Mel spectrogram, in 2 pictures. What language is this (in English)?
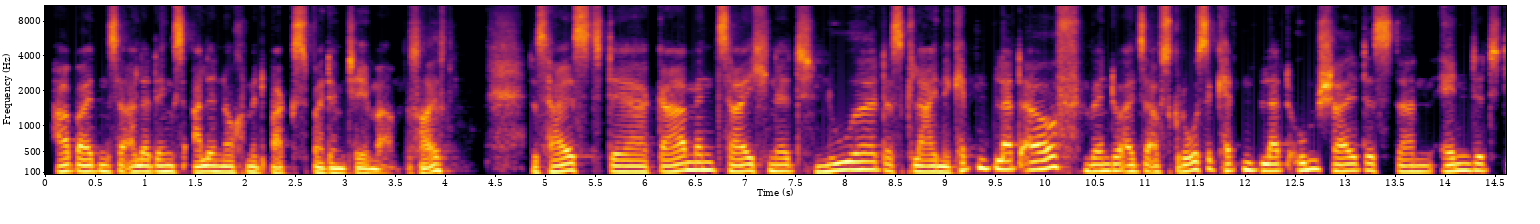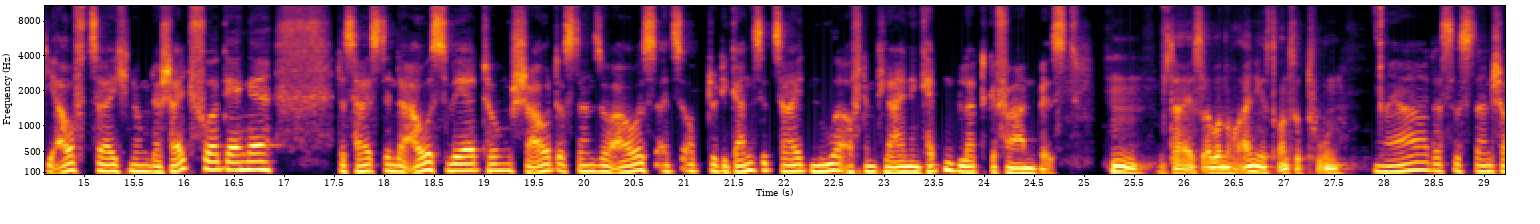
German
